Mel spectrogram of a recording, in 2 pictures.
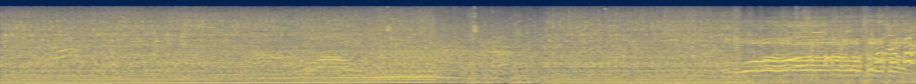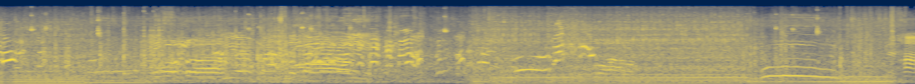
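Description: Off-road jeep engine working hard while driving over sand dunes, its pitch rising and falling several times with the changing load and speed. Voices call out over it.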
